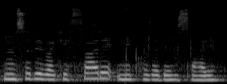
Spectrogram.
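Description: A woman narrating a literary audiobook in a measured, steady storytelling manner. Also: fairly high pitch, slight background noise.

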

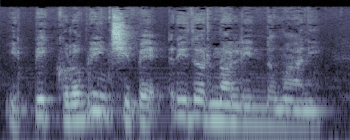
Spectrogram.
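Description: A woman narrating a storybook reading in a calm, measured, unhurried way. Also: a bass voice.

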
